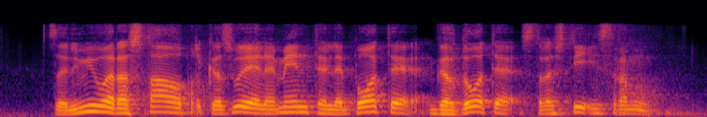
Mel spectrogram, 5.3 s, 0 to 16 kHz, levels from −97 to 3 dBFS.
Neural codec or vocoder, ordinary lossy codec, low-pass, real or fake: codec, 16 kHz, 1 kbps, X-Codec, HuBERT features, trained on LibriSpeech; MP3, 96 kbps; 7.2 kHz; fake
